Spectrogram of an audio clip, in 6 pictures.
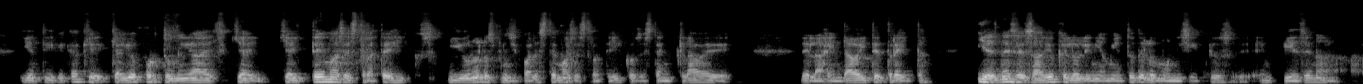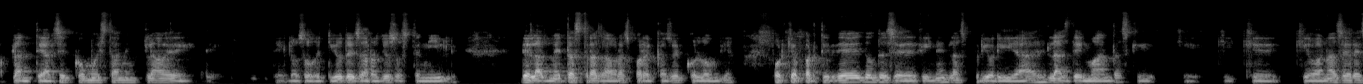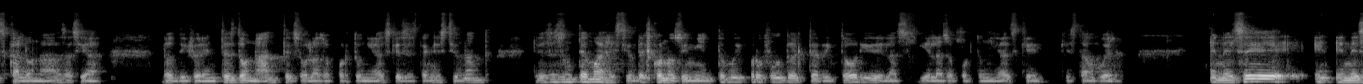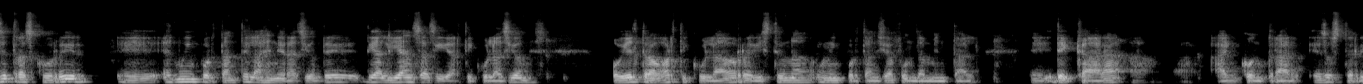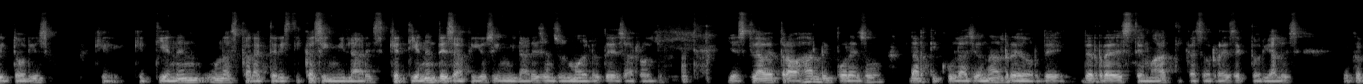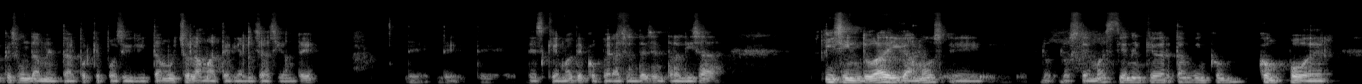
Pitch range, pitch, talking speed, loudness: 85-105 Hz, 95 Hz, 160 wpm, -26 LUFS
